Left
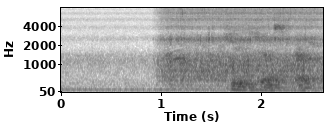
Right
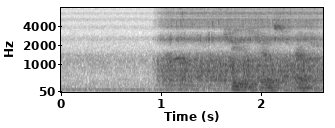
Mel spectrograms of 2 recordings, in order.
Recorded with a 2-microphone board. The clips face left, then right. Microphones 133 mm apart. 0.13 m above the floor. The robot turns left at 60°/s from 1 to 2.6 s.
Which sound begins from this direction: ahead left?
A man speaking, at 1.6 s.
